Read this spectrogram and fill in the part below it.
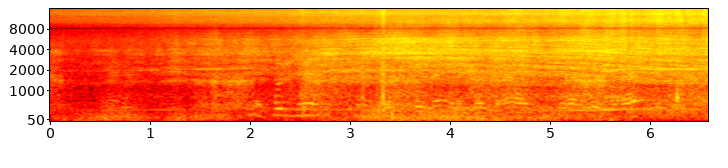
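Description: A Flightline P-51D Mustang model airplane flies in windy conditions, its electric motor a faint, steady whine under someone talking nearby.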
